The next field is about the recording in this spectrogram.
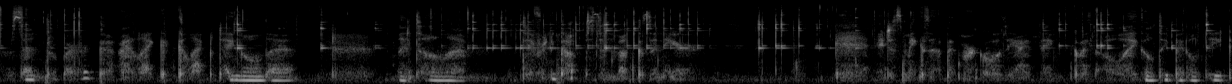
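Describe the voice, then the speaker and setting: A Scottish woman in a gentle, unhurried ASMR roleplay, whispering breathily as a café barista talking to a customer. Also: mid-range voice.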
